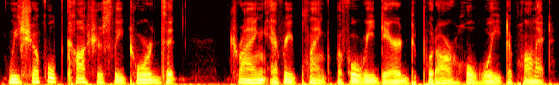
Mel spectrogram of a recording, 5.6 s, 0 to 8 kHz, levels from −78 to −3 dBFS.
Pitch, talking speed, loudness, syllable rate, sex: 95 Hz, 195 wpm, -16 LUFS, 6.0 syllables/s, male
